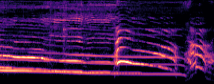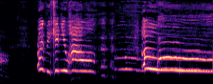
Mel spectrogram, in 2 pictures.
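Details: Puppy howling and crying in long, sustained, slightly falling tones, several drawn-out wails with rich overtones broken by a brief silence, then rising again into another held howl.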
